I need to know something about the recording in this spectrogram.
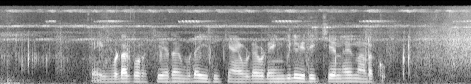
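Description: A man speaks close by, in a calm, drawn-out voice.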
